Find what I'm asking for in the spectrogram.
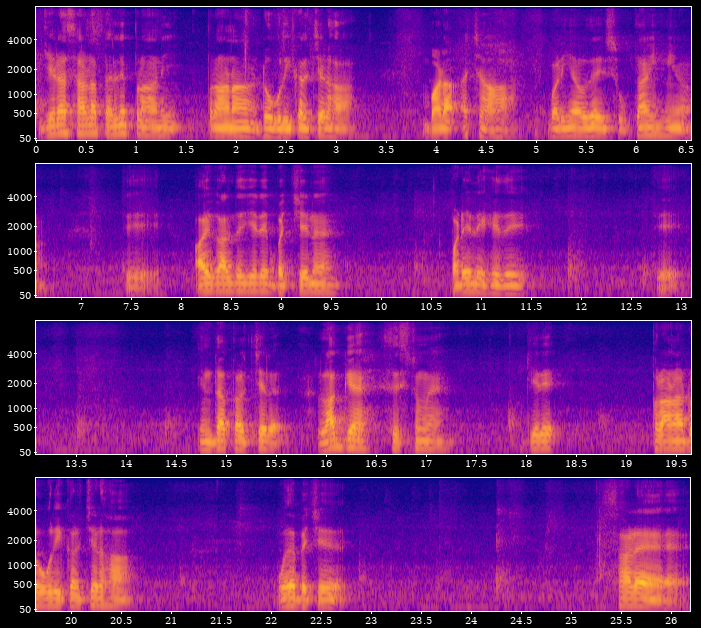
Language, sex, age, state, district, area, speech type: Dogri, male, 30-45, Jammu and Kashmir, Reasi, rural, spontaneous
